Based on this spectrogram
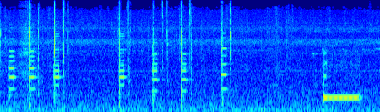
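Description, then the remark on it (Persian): A telephone number written on a card is dialed as a quick series of about ten keypad tones in uneven clusters, followed by a single longer, steady tone, all clear, with no talking. “بیا این شمارهشون روی کارت نوشته زنگ بزن ببین چی بهت میگن.”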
